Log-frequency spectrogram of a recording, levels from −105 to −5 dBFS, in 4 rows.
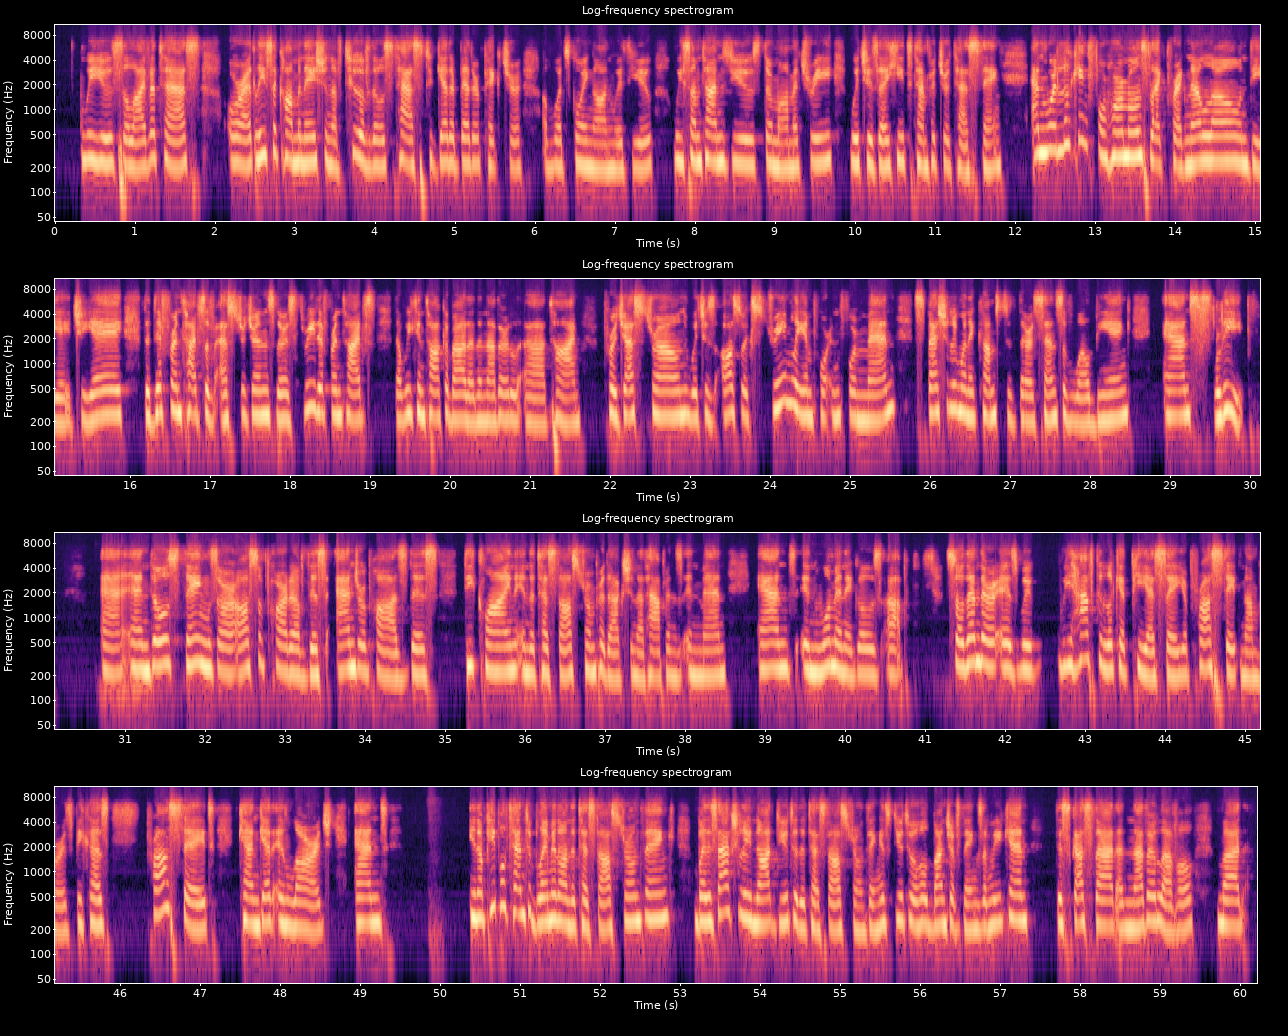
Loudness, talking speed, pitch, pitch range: -15 LUFS, 160 wpm, 230 Hz, 210-245 Hz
